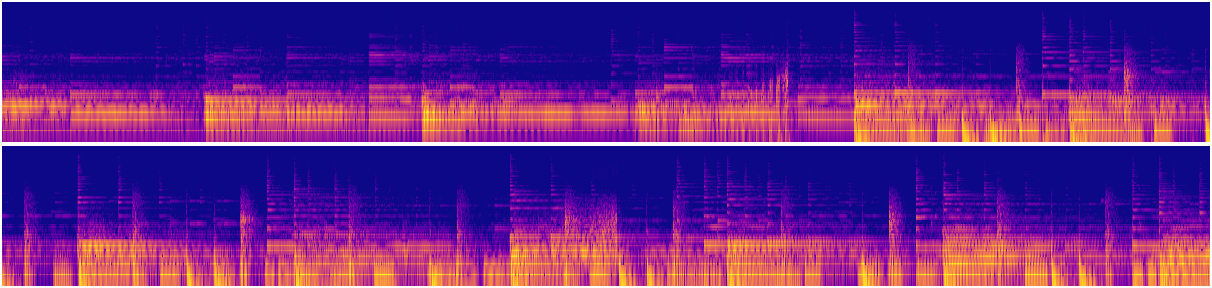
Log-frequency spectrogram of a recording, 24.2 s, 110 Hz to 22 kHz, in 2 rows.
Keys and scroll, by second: 7.2 9, 7.4 Return.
